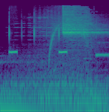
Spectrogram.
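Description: Electronic intro sound effects: short beeps about once a second over a low steady rumble, with a rising glide about a second in and a high steady tone after it.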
